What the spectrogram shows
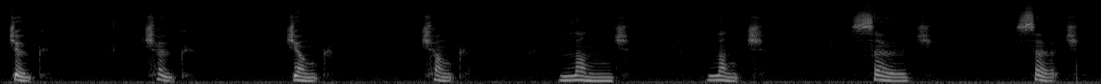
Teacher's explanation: you may find it difficult to hear the difference between the voiced sound that you hear at the beginning of the word joke and it's voiceless partner that you hear at the beginning of the word choke listen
